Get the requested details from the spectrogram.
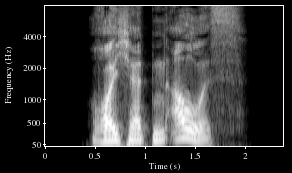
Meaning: inflection of ausräuchern: 1. first/third-person plural preterite 2. first/third-person plural subjunctive II
- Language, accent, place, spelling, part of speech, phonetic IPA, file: German, Germany, Berlin, räucherten aus, verb, [ˌʁɔɪ̯çɐtn̩ ˈaʊ̯s], De-räucherten aus.ogg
